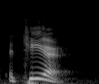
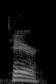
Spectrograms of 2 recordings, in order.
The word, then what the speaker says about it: tear: Tear. – Tear. – He teared it apart. – Y se escribe igual.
